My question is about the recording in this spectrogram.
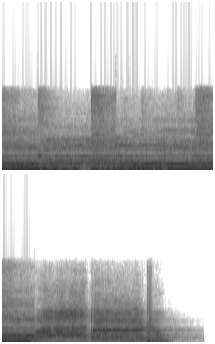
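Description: Music: a song with a sung vocal over a heavy bass line. The bass drops out about five seconds in, and the song fades out near the end.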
